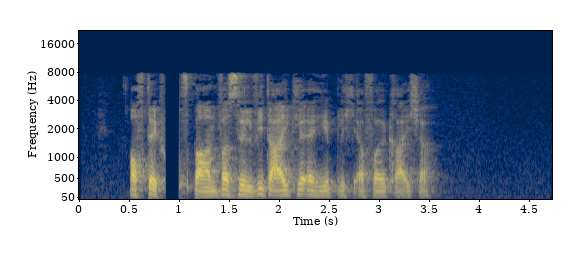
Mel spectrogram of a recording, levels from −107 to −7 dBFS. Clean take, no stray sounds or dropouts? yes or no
no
